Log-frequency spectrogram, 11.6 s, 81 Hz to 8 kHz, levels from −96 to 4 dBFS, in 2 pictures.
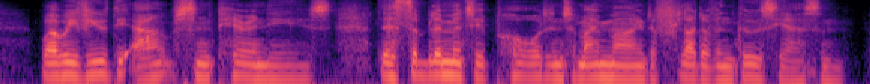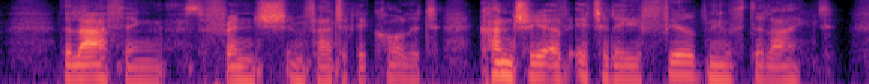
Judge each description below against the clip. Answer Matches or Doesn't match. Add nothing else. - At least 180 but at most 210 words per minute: Doesn't match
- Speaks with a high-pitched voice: Doesn't match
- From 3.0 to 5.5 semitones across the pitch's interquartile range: Doesn't match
